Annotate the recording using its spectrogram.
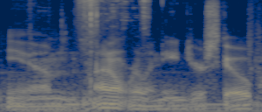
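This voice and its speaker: A man's voice: extremely low pitch, moderate pace, gravelly, background noise. A man giving casual, crude, joking gameplay commentary that rambles as he plays. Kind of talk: casual let's-play commentary. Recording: game music loud behind the voice.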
